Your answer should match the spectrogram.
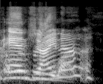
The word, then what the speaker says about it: angina: it's okay soda called her her heart problems aen or angen we live in a world you can just pronounce things is angina okay you can just pronounce things however you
